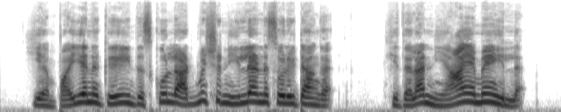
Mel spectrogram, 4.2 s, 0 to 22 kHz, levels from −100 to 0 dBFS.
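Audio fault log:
No technical faults can be heard anywhere in the speech signal.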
